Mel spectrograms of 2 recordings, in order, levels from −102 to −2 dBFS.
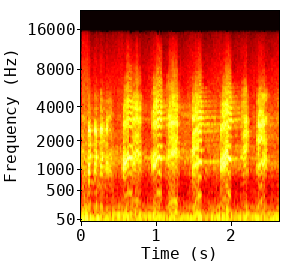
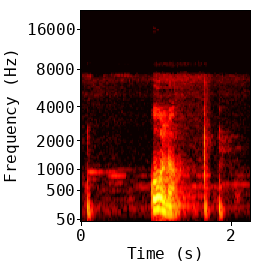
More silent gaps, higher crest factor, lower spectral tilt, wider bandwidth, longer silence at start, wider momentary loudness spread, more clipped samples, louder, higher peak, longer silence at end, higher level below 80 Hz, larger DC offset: neither; second, 14 dB vs 20 dB; second, -0.5 dB/octave vs -8.5 dB/octave; first, 15.5 kHz vs 7.4 kHz; second, 0 s vs 0.95 s; second, 2 LU vs 23 LU; neither; first, -12 LUFS vs -26 LUFS; first, -2 dBFS vs -12 dBFS; second, 0 s vs 0.4 s; first, -32 dBFS vs -76 dBFS; neither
